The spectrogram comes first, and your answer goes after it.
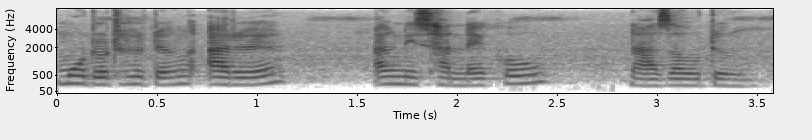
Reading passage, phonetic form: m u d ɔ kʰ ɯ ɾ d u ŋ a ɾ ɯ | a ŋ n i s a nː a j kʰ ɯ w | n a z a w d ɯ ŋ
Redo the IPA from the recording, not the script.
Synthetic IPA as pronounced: m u d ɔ tʰ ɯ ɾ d ɯ ŋ a ɾ ɯ | a ŋ n i s a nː a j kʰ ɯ w | n a z a w d ɯ ŋ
